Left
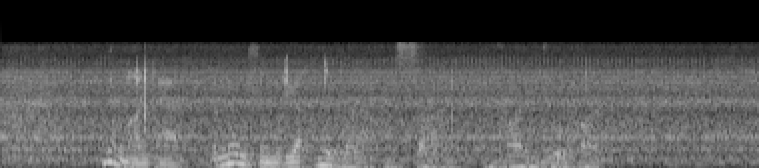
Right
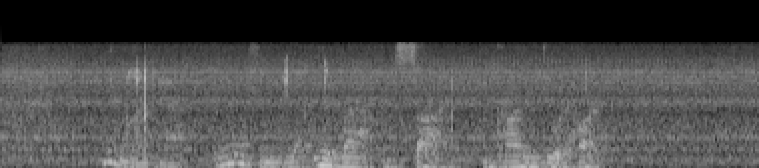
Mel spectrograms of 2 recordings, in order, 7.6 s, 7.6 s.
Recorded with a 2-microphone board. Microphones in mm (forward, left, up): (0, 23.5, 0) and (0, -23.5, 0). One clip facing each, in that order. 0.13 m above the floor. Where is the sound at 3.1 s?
70° right (ahead or behind), 7.5 m.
